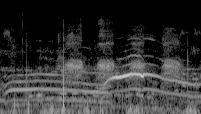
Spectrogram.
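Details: Domestic cats trying to fight, giving drawn-out, wavering yowls with strong harmonics that rise into a louder, higher wail midway and then slowly sag, with faint clicks and thumps behind.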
